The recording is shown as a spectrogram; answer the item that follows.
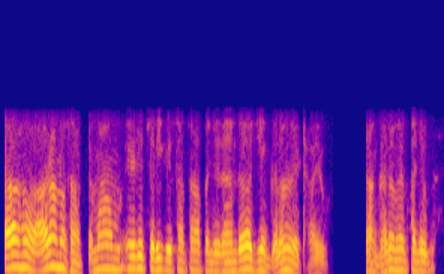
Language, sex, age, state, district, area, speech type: Sindhi, male, 60+, Delhi, South Delhi, rural, conversation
